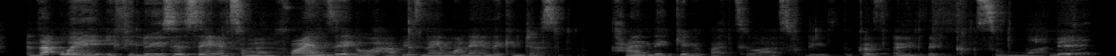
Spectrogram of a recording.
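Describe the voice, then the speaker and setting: Speaking at a fairly quick pace, a woman holds a monotone, flat intonation at medium pitch while her loudness swings widely. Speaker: parenting vlogger. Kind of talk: casual vlog to camera. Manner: fast.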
